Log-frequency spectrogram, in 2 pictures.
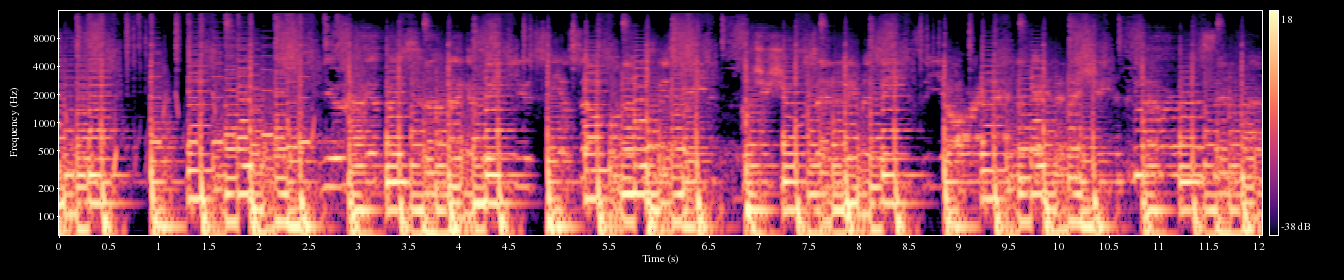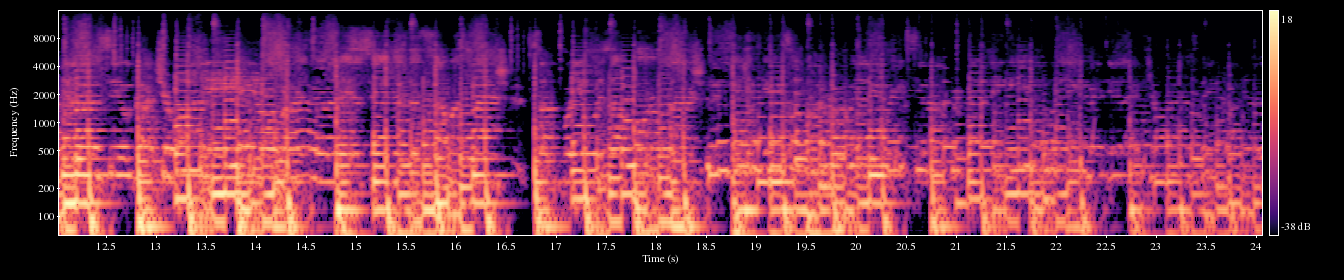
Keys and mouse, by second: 1.5 a, 7.9-9.5 drag, 12.1 a, 13.7 click, 16.1 a, 17.1 click, 22.2 middle click.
